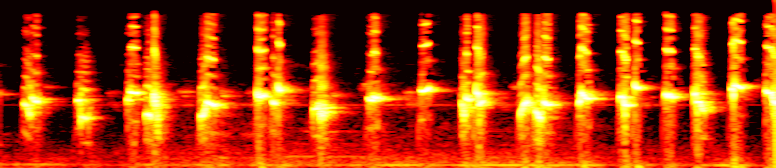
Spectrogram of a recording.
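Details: Sooty-headed bulbul singing in the loud ngalas style with cucak rowo-like phrasing, used to train other bulbuls and provoke them into singing. It gives clear, short, whistled notes, some rising and some falling, repeated about twice a second against a quiet background.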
